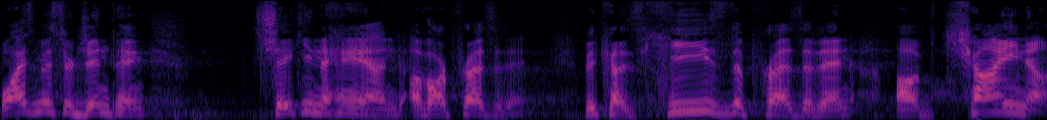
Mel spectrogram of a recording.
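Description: A man with an American accent speaks in a high pitch with a bright, sharp tone and lively intonation. Long pauses come often. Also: fairly slow pace. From US Midwest (Iowa). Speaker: pastor. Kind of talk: sermon. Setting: church. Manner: halting.

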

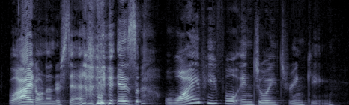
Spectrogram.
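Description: The voice has a bright, sharp tone and lively intonation. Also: woman. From Mexico. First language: Spanish. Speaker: podcast guest. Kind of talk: casual chat.

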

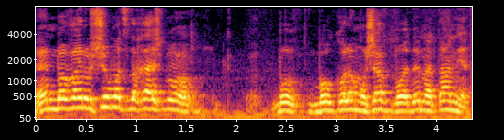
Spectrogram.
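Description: With audible room echo around him, a man speaks at a moderate pace in a high pitch with ordinary pitch variation. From Israel, a moshav near Netanya. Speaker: football supporter, stand chant leader. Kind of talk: casual interview. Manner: animated.

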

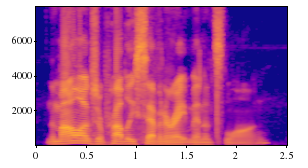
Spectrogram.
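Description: On a very clean recording with a silent background, a man speaks with an American accent and a plain, everyday voice. His pitch is medium and his intonation lively. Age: 60s. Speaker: writer and political commentator. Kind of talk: interview.

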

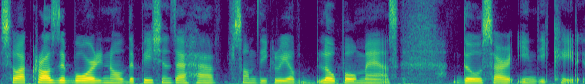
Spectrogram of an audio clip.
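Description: Her intonation flat and monotone, a woman speaks with a Spanish accent. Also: medium pitch for a woman, moderate pace. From Colombia. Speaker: rheumatologist. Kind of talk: interview.

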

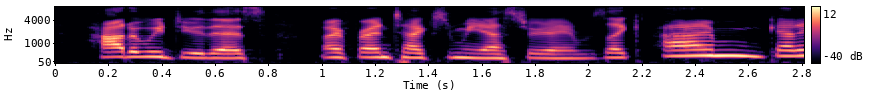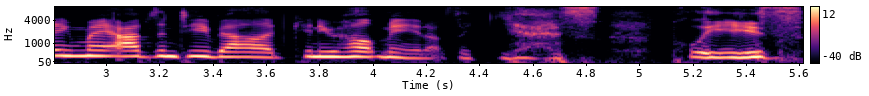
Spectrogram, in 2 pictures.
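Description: A woman with an American accent, fairly high-pitched and very fast, with ordinary pitch variation, big swings in loudness, and a dry, close sound with no echo. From Massachusetts (Newton). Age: 20s. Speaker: college student. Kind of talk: casual chat.

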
